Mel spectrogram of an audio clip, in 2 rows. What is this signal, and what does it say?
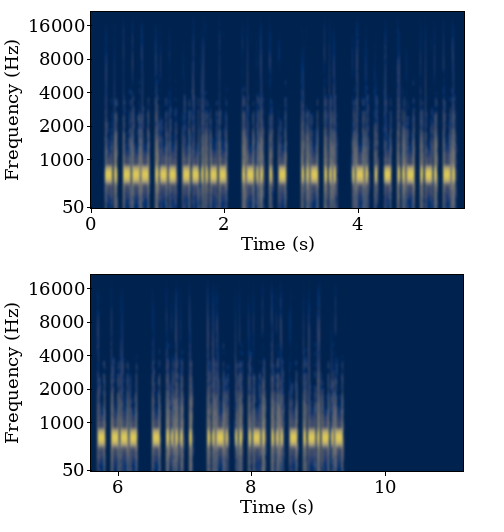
Morse code, heard as a keyed tone, about 34 wpm, 700 Hz. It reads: NOW, LET US RETURN TO THE FIRST.
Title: Sentences from Top 800 Words 35wpm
